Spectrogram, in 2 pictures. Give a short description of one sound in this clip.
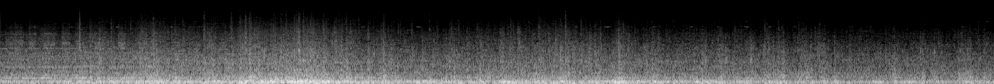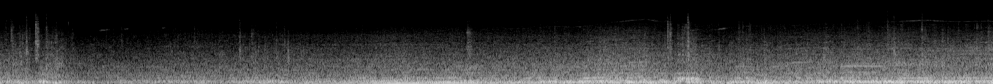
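Tyres crunch over a bumpy dirt road.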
